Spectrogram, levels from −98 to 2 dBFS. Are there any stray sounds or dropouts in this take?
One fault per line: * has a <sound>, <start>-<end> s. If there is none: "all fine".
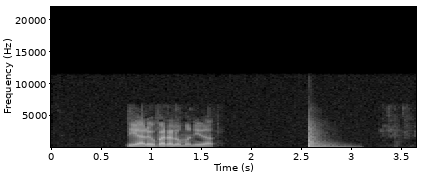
* has a thud, 2.5-3.1 s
